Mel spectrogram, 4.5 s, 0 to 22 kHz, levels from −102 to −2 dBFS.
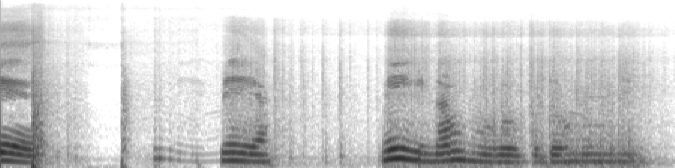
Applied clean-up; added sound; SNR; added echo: neural mask model RNNoise.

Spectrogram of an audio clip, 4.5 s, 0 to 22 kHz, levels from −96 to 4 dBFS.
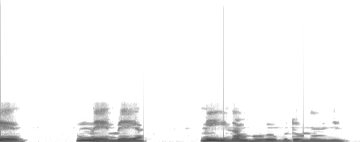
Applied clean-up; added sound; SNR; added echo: none; none; none; none.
